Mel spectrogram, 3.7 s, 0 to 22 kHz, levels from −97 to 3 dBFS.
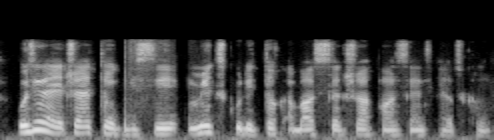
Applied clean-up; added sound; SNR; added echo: neural diffusion model UNIVERSE++.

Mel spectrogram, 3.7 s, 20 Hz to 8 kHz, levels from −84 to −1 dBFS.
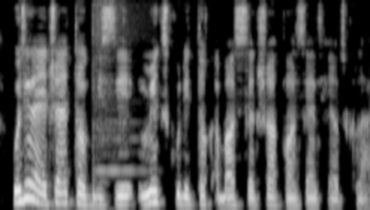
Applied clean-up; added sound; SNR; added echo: classical method Wiener filter.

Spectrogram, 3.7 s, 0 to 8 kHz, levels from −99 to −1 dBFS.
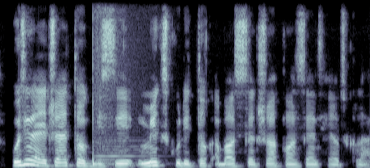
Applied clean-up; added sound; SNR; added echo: none; Snare drum; 19 dB; none.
